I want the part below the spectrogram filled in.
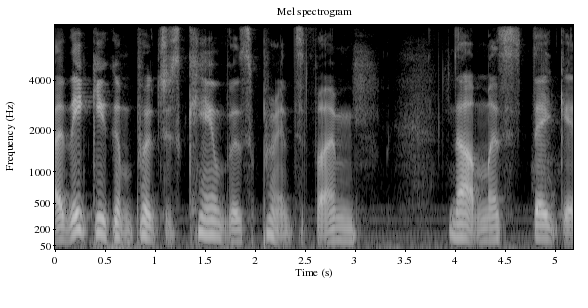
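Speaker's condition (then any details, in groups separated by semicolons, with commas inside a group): Cerebral palsy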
